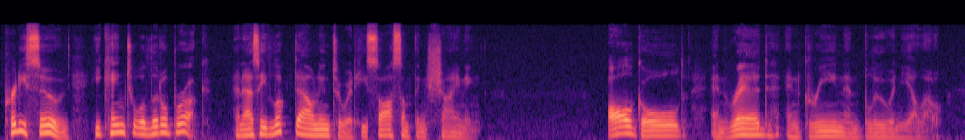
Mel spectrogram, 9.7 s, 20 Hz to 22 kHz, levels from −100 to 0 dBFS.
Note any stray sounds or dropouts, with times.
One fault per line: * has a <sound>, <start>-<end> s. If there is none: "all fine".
all fine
